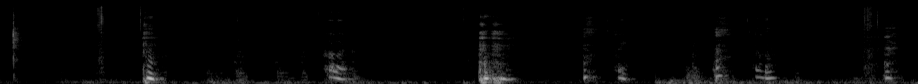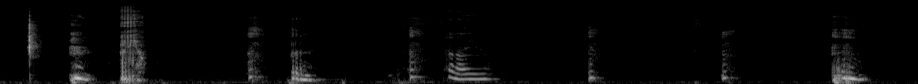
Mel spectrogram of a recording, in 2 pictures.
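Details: Vocal tics from a person with Tourette syndrome while painting, with coughing, throat clearing and snapping sounds.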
